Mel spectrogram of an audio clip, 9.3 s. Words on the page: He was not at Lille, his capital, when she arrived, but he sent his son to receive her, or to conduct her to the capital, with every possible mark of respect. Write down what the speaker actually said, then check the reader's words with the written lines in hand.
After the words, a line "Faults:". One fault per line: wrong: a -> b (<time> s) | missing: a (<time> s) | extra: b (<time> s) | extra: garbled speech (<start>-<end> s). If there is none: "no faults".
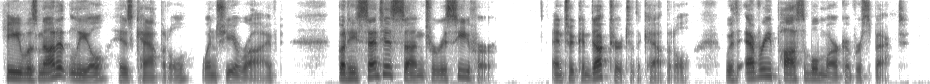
He was not at Lille, his capital, when she arrived, but he sent his son to receive her, and to conduct her to the capital, with every possible mark of respect.
Faults:
wrong: or -> and (5.5 s)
